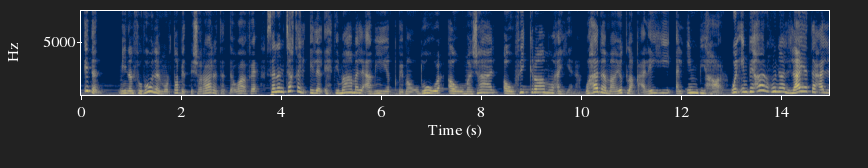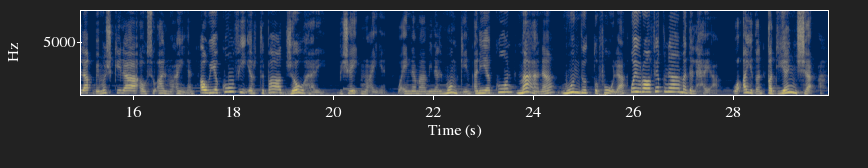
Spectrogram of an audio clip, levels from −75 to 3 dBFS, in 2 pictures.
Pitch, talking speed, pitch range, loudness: 240 Hz, 100 wpm, 205-290 Hz, -23 LUFS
